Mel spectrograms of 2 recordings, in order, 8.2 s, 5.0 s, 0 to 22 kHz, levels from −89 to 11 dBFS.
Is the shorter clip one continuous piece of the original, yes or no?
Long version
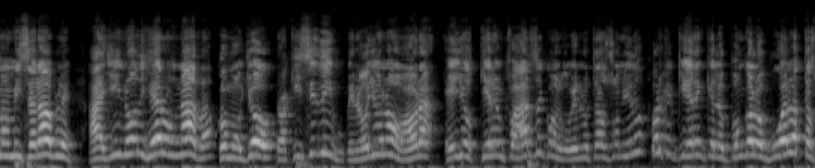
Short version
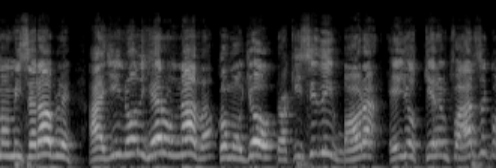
no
